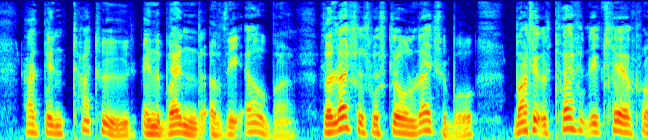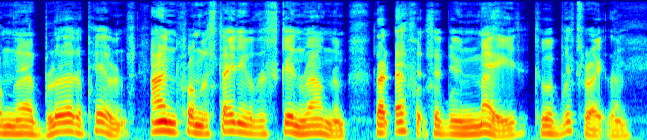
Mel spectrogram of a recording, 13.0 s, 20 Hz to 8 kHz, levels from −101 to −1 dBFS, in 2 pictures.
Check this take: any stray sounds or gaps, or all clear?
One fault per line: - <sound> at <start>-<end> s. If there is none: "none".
none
